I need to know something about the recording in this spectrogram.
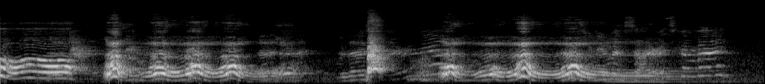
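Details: Domestic dog Mira answering a passing ambulance siren with short undulating howls that rise and fall in quick wavy arcs, with brief breaks between bursts.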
